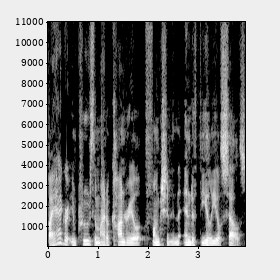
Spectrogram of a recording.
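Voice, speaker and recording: On a very clean recording with a silent background, a man uses an unremarkable speaking voice at medium pitch, with lively intonation and a moderate pace. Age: 50s. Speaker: engineering professor and ice bath company co-founder. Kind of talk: interview conversation.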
